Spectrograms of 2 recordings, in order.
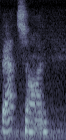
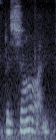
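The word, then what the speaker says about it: Batshon: It's spelled B-A-T-S-H-O-N, I think, and I pronounce it Bat-Shawn, and it's Bashan.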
